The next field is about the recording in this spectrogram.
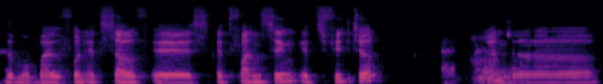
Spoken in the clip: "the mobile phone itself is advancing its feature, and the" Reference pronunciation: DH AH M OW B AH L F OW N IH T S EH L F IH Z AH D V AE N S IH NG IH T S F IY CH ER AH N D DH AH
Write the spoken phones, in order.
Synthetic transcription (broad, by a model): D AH M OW B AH L F OW N IH T S EH L F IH S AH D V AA N S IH NG IH T S F IY CH ER AH N D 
